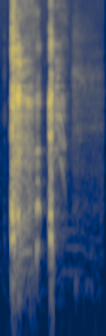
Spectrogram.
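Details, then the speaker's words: Adult with a bacterial sinus infection, sore throat and hoarse voice, on antibiotics and recovering, coughs a little as it's still pushing stuff up; cough. "but I still am every so often and you'll hear me cough a little bit cuz it's still pushing stuff up"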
